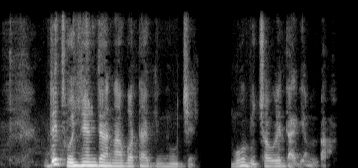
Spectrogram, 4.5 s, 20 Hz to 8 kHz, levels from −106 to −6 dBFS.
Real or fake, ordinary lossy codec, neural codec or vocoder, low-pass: fake; none; codec, 16 kHz in and 24 kHz out, 1.1 kbps, FireRedTTS-2 codec; 7.2 kHz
